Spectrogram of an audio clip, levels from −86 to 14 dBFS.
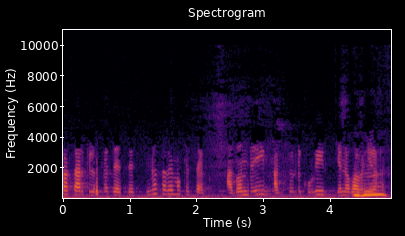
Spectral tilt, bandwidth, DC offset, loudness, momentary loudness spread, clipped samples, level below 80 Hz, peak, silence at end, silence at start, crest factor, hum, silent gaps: -7 dB/octave; 7.2 kHz; under 0.1%; -27 LUFS; 15 LU; under 0.1%; -42 dBFS; -8 dBFS; 0 s; 0 s; 20 dB; none; none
